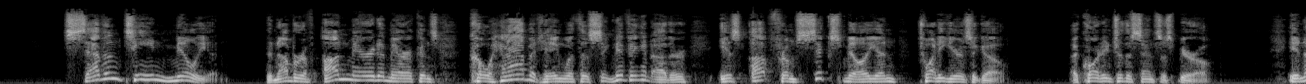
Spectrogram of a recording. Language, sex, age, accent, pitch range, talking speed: English, male, 60-79, American, 100-155 Hz, 120 wpm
